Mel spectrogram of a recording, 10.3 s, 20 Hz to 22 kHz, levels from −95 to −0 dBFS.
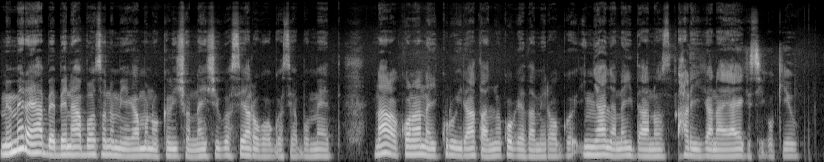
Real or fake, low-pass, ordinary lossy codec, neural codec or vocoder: real; none; none; none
